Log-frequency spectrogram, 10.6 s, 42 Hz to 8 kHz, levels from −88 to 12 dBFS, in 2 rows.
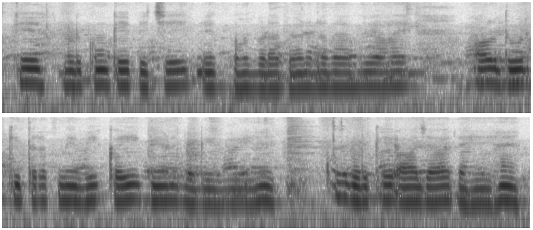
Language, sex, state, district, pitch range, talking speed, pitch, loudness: Hindi, male, Uttar Pradesh, Hamirpur, 145-155 Hz, 155 wpm, 150 Hz, -16 LUFS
